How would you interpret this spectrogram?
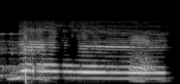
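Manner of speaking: high cheerful yay; cheering. Acted. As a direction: cheer it brightly. Forced cheer at tiny news.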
